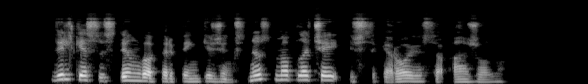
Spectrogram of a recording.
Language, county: Lithuanian, Alytus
